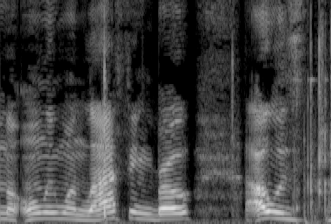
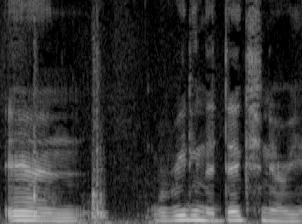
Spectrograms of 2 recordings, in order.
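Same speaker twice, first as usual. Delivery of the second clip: usual speaking voice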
